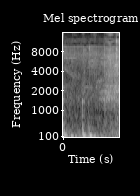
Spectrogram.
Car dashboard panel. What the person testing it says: You're going to hear that as you're driving. That tapping noise.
